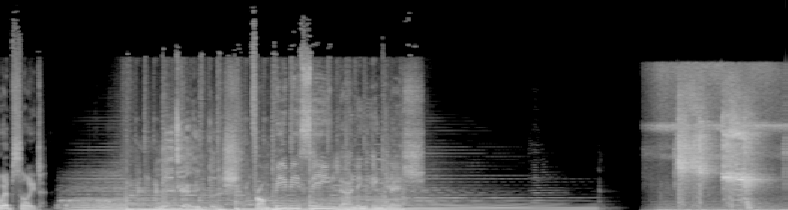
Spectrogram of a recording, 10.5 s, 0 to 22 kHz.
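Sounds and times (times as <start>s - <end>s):
speech: 0.0s - 1.1s, 2.1s - 5.8s
orangutan communicative kiss squeaks: 9.0s - 10.4s.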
